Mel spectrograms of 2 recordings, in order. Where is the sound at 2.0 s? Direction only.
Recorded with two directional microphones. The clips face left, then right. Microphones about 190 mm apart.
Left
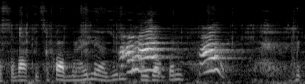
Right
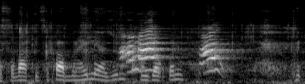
50° left (ahead or behind).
